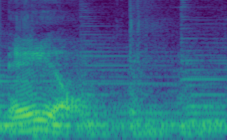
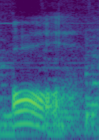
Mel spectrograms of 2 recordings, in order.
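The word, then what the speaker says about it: Oehl: was little what about it's pronounced ale ale heating and air conditioning you lied to me that should be pronounced all o-e-h-l that's the furnace and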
